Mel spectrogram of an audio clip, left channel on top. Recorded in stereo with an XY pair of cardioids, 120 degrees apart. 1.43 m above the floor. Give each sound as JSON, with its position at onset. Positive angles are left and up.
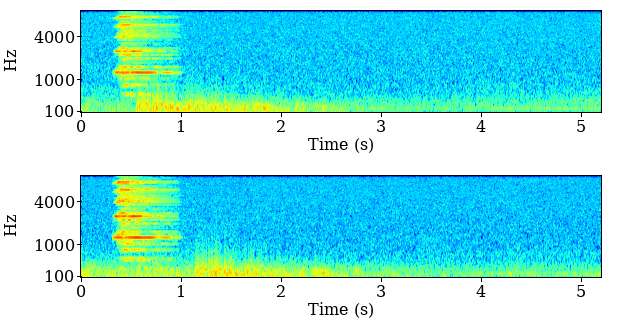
{"t": 0.3, "sound": "a squeak", "azimuth_deg": -65, "distance_m": 2.0}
